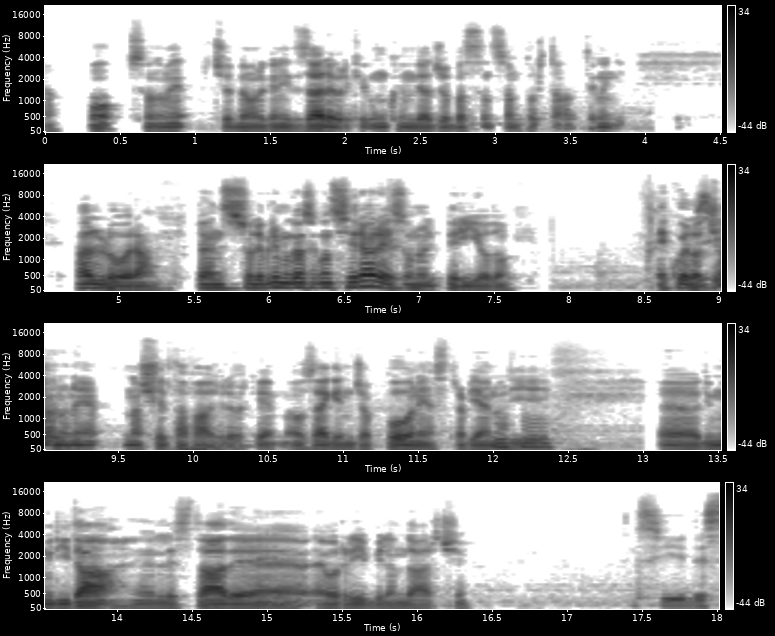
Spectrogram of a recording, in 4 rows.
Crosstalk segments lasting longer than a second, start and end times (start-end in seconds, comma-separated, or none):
none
